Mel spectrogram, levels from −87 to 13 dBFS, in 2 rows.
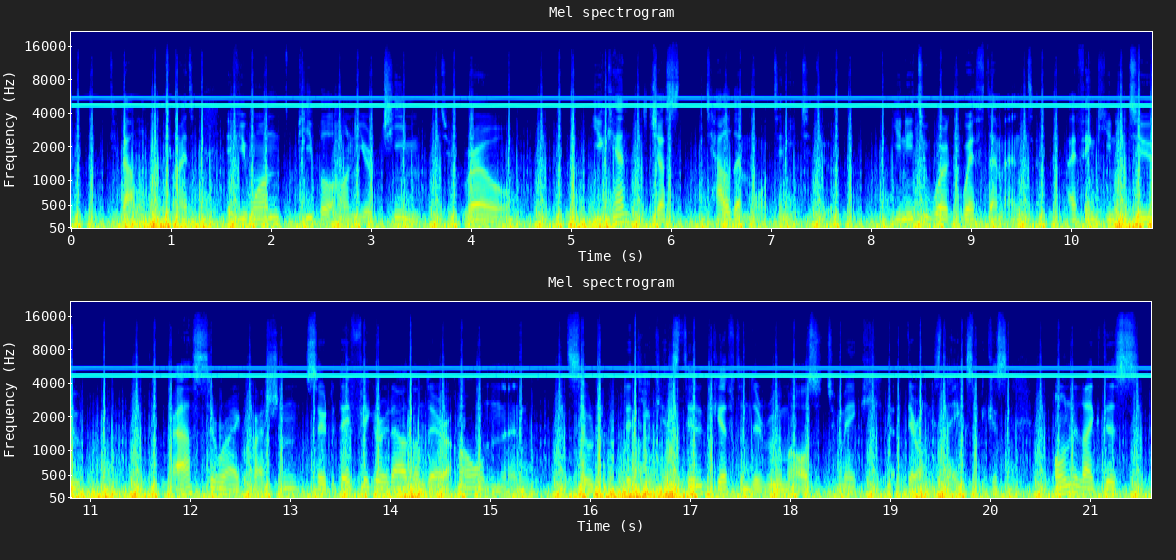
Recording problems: wind noise on the microphone; heavy; 1 dB below the speech
high-pitched whine; loud; throughout; 4.5 kHz, 9 dB below the speech
uneven, jittery; strongly; from 1 to 19 s

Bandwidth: 17 kHz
